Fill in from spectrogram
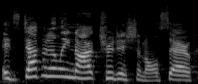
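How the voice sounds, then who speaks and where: A woman's voice: high-pitched, very animated, fast, sharp tone, no echo, studio quality. A woman hosting a podcast interview, asking questions in an upbeat, enthusiastic way. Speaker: podcast host.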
